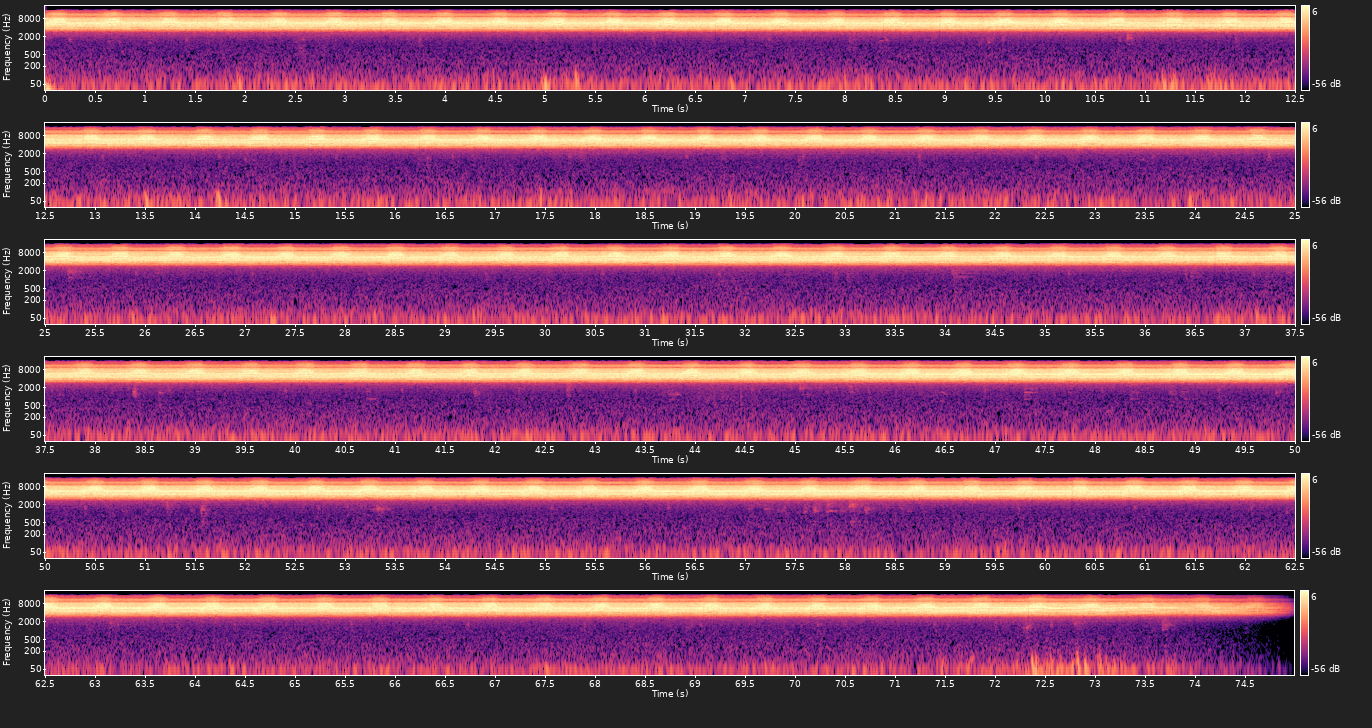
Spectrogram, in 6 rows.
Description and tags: Close recording of what I believe to be cicada song. Unfortunately, there is a faint metallic sound in the background, perhaps a loose tin roof on one of the nearby farm structures rustling in the wind.
Recorded using: Sony MZ-R700 MiniDisc Recorder, Sony ECM-MS907 Electret Condenser.
cicadas, field-recording, insects, nature, new-mexico, timbals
